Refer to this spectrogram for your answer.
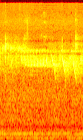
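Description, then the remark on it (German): Short, repeated alarm calls of an agitated garden warbler, upset because a red-backed shrike is nearby, a few quick downward-sweeping notes over a steady high insect-like hiss with no voices. “Das klingt eher nach Gartengrasmücke, die sauer ist, weil Neuntöter in der Nähe ist.”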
